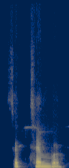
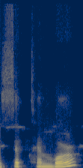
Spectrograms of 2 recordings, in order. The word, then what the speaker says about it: September: T and B September September the Americans would say September um where they stretch the ER however the British would say September very abrupt and short so that's where they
